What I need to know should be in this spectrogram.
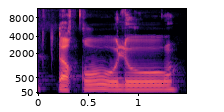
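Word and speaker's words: تقولوا: اگلا ہمارے پاس ہے تقولو. تقولو اگر میں کہوں تقولو تو یہ غلط ہو جائے گا کیونکہ الف کی پروننسیشن نہیں ہے.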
